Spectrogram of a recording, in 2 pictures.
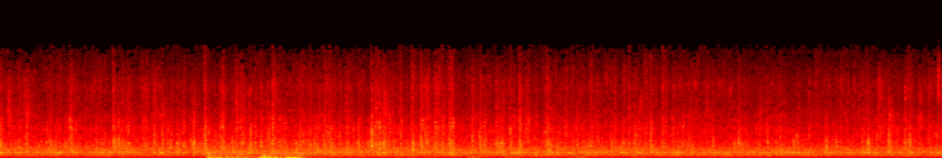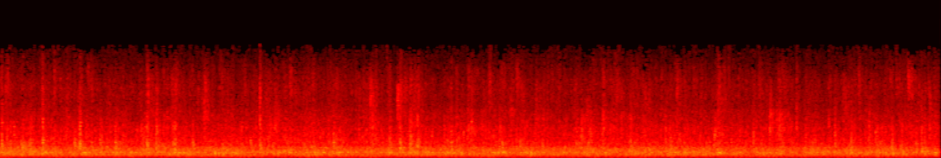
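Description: Steady heavy rain running off the edge of a corrugated roof in streams, an even splashing hiss. A brief low rumble about three seconds in.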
